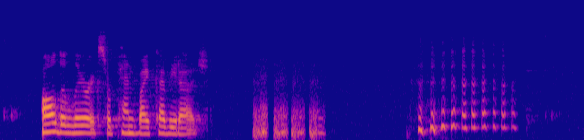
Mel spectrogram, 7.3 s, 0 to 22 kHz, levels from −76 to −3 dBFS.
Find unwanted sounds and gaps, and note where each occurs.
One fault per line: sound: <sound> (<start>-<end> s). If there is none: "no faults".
sound: laugh (3.2-4.1 s)
sound: laugh (5.1-6.5 s)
